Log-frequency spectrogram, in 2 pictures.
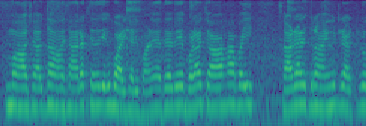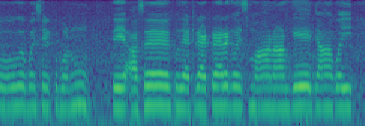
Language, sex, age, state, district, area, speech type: Dogri, female, 45-60, Jammu and Kashmir, Reasi, rural, spontaneous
